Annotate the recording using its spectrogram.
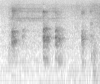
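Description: Short rustles and clicks, about five in two seconds, from a motorcycle wiring harness and its plastic connectors being handled and shifted while searching for a part.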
